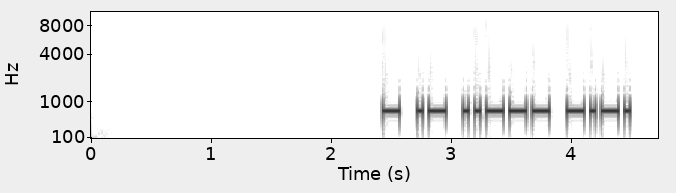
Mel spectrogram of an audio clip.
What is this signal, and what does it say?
Morse code, heard as a keyed tone, about 25 wpm, 700 Hz. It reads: TA2C
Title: DXCC-100 Call Signs - 4 Characters - 25wpm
